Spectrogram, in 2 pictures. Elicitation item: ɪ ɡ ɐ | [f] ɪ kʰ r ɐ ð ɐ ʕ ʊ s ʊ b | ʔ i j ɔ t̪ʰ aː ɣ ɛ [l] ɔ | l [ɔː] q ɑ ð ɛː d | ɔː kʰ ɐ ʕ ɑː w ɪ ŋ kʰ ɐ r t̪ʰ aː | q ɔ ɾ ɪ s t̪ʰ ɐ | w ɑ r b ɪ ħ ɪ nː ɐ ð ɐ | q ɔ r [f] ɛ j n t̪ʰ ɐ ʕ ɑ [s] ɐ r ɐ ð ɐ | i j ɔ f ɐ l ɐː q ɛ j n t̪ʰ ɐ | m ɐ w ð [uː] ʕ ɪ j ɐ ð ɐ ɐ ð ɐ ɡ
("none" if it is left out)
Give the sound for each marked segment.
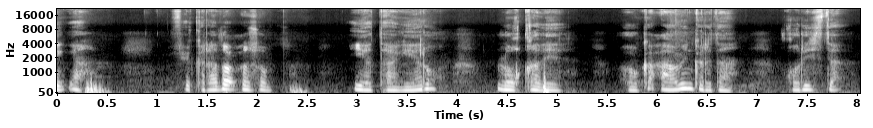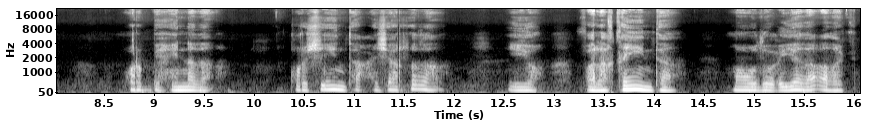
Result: f, ɾ, uː, ʃ, ʃ, uː

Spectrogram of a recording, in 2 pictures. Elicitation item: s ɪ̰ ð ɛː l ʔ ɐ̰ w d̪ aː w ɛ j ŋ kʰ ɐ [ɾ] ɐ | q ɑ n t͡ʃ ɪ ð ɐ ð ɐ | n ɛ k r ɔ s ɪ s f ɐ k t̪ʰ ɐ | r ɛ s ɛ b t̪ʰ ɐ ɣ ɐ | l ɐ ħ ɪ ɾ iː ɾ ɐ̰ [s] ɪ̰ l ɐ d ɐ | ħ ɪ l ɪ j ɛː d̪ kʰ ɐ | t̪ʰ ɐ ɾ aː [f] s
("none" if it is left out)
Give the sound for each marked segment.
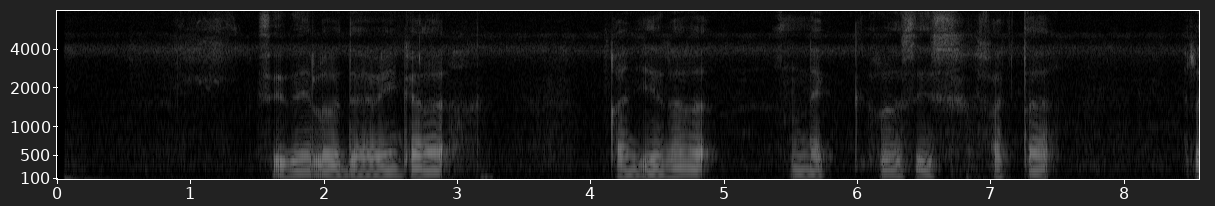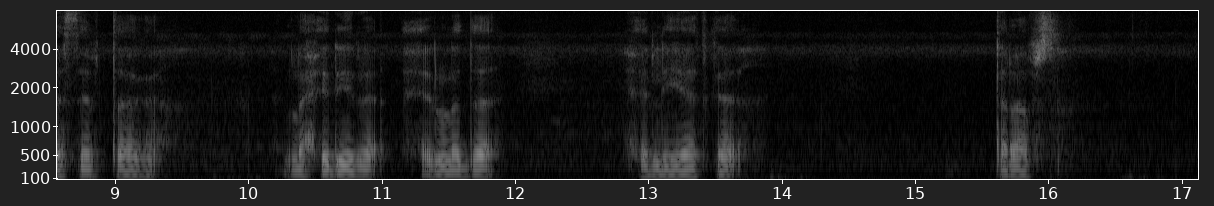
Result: ɾ, ħ, f

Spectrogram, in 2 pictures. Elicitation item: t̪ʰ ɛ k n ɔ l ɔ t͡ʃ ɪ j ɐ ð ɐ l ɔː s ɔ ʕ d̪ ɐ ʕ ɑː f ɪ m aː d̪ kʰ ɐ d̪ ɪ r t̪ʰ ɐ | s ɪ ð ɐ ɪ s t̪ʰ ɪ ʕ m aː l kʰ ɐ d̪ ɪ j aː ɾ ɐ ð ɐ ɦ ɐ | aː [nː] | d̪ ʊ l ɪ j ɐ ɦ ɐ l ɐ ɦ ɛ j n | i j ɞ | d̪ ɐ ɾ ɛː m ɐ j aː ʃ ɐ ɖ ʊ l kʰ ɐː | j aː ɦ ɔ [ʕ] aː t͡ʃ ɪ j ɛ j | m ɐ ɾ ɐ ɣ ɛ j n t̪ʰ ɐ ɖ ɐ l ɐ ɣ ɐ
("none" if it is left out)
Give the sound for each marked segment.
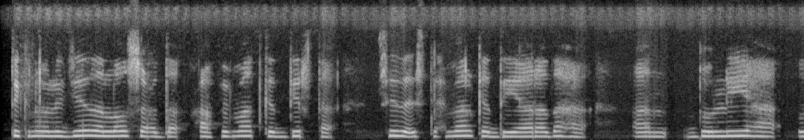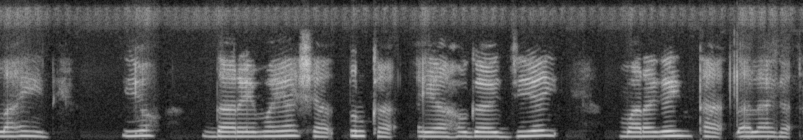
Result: n, ɣ

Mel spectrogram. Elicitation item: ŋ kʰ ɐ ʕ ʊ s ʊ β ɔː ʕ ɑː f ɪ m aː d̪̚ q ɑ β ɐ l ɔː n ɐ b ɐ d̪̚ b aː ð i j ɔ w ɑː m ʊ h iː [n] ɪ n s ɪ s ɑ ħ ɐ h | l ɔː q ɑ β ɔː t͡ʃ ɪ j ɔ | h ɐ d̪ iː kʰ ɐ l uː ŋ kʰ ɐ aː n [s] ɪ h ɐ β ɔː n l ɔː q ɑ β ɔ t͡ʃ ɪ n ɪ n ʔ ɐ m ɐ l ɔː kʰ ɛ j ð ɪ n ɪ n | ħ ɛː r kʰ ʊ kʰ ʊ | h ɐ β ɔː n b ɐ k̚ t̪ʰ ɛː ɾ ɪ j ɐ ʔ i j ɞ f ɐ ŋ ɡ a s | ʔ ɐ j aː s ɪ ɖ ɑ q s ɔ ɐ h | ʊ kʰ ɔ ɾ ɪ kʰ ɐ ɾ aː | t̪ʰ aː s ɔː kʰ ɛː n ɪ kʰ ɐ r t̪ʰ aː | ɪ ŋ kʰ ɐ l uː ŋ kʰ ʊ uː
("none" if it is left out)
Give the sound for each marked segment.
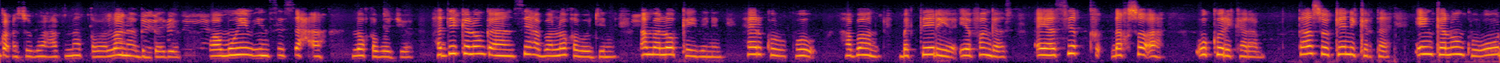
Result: m, s

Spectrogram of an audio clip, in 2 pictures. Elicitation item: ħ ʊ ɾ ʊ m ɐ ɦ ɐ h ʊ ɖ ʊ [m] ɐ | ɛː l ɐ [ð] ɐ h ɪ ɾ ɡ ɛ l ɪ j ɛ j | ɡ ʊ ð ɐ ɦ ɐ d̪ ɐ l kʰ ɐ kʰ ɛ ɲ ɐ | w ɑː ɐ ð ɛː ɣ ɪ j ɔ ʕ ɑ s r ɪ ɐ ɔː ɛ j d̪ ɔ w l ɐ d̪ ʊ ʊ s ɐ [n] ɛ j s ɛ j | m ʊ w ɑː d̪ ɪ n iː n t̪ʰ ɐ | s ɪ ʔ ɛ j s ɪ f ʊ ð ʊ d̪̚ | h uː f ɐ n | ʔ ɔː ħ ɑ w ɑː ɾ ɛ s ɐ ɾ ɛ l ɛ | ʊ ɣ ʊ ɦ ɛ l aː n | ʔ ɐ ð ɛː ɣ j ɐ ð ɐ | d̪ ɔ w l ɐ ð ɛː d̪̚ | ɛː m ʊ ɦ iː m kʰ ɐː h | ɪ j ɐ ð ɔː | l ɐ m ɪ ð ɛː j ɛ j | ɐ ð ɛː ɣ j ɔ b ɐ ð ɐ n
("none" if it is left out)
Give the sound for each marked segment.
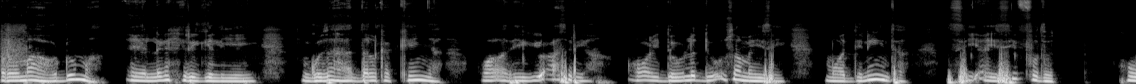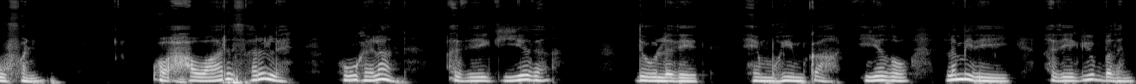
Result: m, ɣ, m

